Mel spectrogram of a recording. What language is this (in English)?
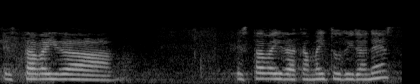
Basque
